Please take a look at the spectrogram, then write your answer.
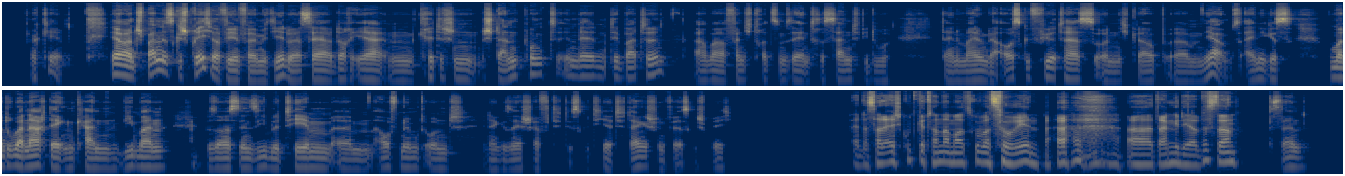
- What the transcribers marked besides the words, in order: tapping; other background noise; laughing while speaking: "zu reden"; chuckle
- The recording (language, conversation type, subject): German, podcast, Wie gehst du mit kultureller Aneignung um?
